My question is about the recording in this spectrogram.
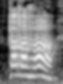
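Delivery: taunting fox laughter; mocking fox laugh. A narrator's reading. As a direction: laugh at them like a sly fox. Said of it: "laughed the foxes".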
